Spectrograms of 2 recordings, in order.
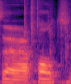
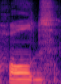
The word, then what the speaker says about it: Holt: Edward Holt, that's Holt, not Hold.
